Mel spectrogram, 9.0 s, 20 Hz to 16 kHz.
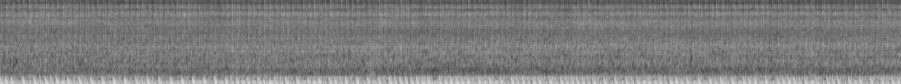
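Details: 1983 Honda XR200R, revived after years sitting, running outside with fresh gas: even single-cylinder beat at raised fast idle with light valve chatter, thought normal. No smoke, no misses; healthy.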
